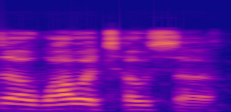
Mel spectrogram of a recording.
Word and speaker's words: Wauwatosa: Yeah, it's Wauwatosa. Okay. People call it Tosa for short.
